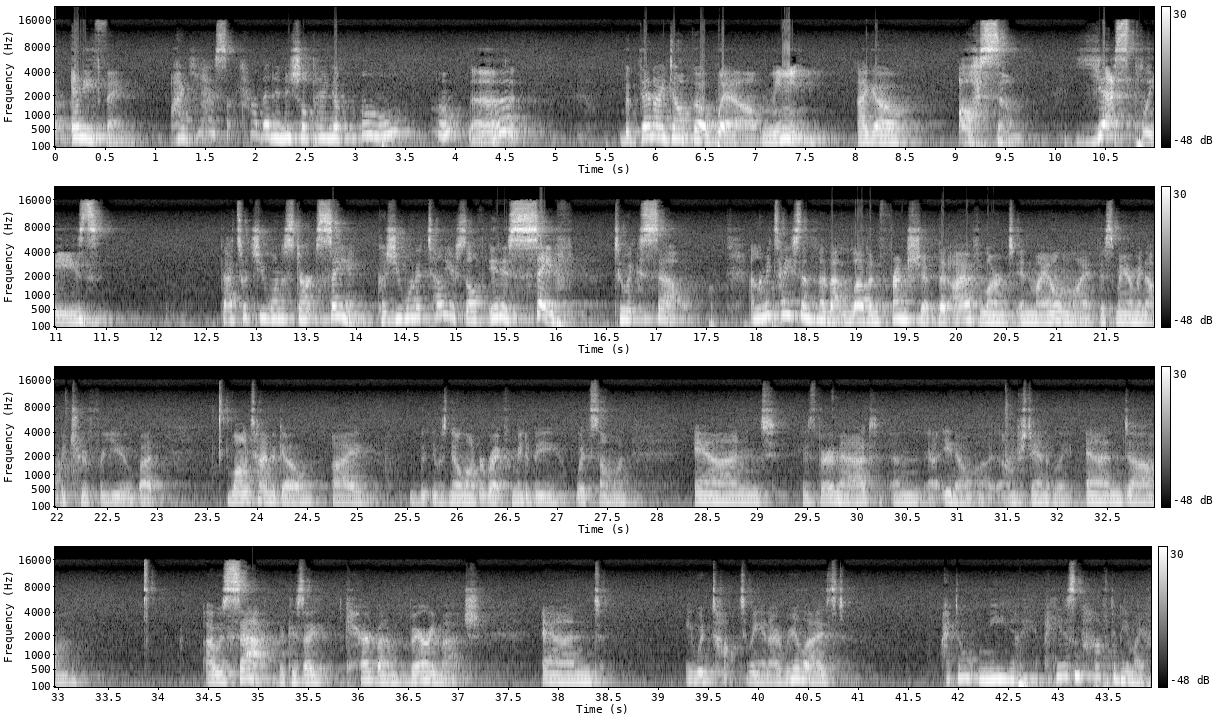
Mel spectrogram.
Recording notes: Live from Salt Lake City. Talks to fans live from Salt Lake!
